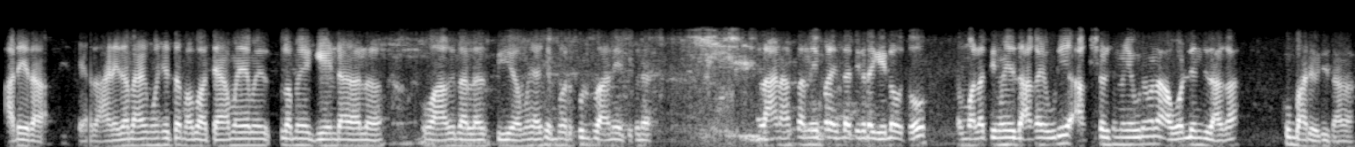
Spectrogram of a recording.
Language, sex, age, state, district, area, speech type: Marathi, male, 18-30, Maharashtra, Thane, urban, conversation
